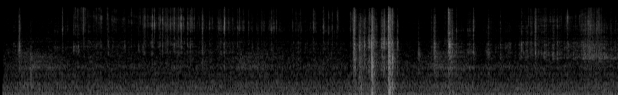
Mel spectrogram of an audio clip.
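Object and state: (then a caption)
Glitter-coated soap bar being shaved. A steel utility knife blade shaves and scrapes thin slices from a hand-sized, solid rectangular bar of soap with a purple glitter coating and a white interior, held in the hand. Soft, bright, gritty scraping and crisp crunchy ticks play over a quiet background, rising to a louder cluster of sharp scrapes in the middle before settling back to faint scratching.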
